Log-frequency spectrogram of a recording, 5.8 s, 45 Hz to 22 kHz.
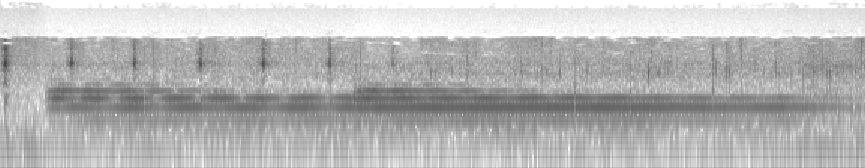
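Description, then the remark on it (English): Deep, resonant clock chimes strike 2 o'clock in the morning in a country house cut off by snowdrifts, each stroke blending into a steady humming tone, with a soft ticking underneath and no voices. “It's 2 o'clock in the morning, Lucy. I heard the chimes.”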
